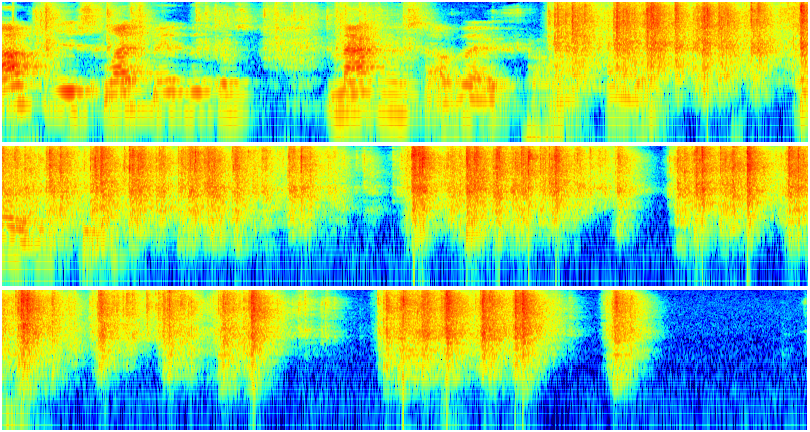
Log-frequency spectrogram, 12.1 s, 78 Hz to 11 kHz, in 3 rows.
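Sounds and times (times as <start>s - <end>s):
speed cube clicking: 2.8s - 11.4s.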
